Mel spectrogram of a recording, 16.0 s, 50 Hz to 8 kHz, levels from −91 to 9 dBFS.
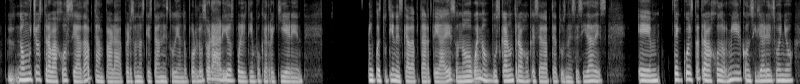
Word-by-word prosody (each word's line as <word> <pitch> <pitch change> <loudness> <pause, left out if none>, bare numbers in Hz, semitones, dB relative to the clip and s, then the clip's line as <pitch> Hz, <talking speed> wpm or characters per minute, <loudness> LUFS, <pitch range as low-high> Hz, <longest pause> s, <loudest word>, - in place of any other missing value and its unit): no 160 - +2
muchos 220 -1 +3
trabajos 170 +2 +1
se 165 - -1
adaptan 170 - -1
para 145 -1 -2
personas 155 0 -2
que 165 - -11
están 155 +1 -2
estudiando 150 -1 -3
por 160 +1 -4
los 165 -1 -3
horarios, 120 - +1
por 170 -2 0
el 155 -1 -1
tiempo 160 +1 -4
que 165 - -4
requieren. 155 0 -2 1.3
Y 195 -1 +7
pues, 185 -1 +2
tú 175 - -7
tienes 180 -4 +3
que 165 - -2
adaptarte 150 -1 -2
a 140 +2 -1
eso, 185 -2 -1
¿no? 165 +2 +3
Bueno, 210 -1 +2
buscar 175 0 0
un 190 +1 +3
trabajo 165 -3 -1
que 170 - -3
se 160 - -4
adapte 155 +2 -3
a - - -1
tus 160 - -7
necesidades. 165 +4 -1 0.6
Em, 185 0 +4 0.3
te 210 -3 +3
cuesta 225 -2 +1
trabajo 190 0 +1
dormir, 205 +7 +1
conciliar 180 0 0
el 185 -1 +1
sueño. 190 0 +2
170 Hz, 170 wpm, -20 LUFS, 155-185 Hz, 1.3 s, Y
